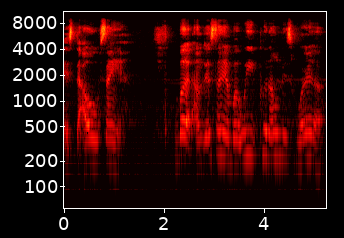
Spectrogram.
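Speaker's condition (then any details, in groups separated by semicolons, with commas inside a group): Cerebral palsy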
